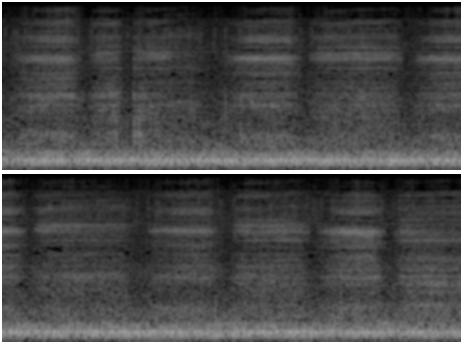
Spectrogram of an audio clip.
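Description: Rapid, harsh, noisy breathing with a coarse high-pitched tone on each breath in; inspiratory stridor from croup.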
